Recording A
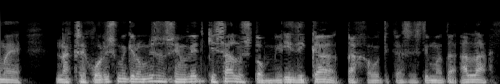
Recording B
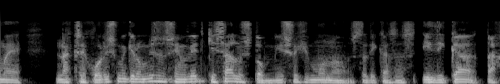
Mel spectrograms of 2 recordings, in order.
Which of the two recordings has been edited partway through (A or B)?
A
